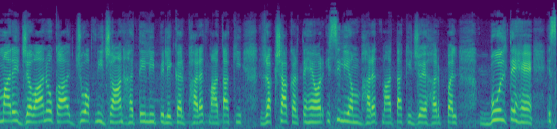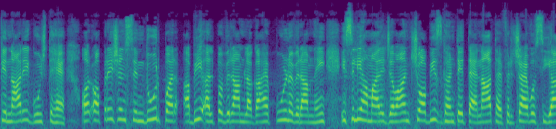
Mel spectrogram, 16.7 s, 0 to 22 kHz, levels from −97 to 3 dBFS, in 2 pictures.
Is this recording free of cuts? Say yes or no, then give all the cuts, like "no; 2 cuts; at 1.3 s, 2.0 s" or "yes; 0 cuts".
yes; 0 cuts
